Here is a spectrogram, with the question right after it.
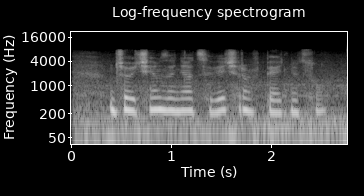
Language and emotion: Russian, neutral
